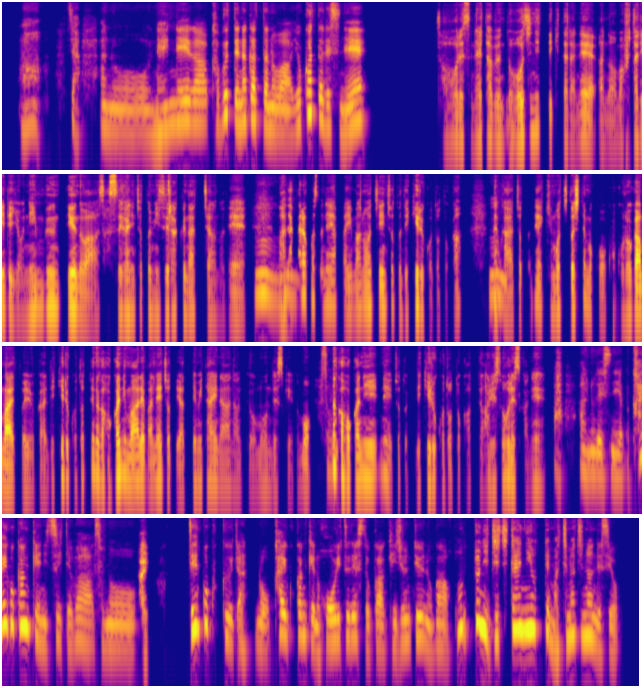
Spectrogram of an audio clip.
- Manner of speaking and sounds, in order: other background noise
- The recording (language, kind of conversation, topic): Japanese, advice, 親が高齢になったとき、私の役割はどのように変わりますか？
